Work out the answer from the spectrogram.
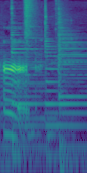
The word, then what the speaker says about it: herb: Another word I want to familiarize you with is herb. Herb is spelled with the silent H.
